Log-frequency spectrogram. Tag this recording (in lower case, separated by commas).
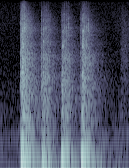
knock, domestic sounds, door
